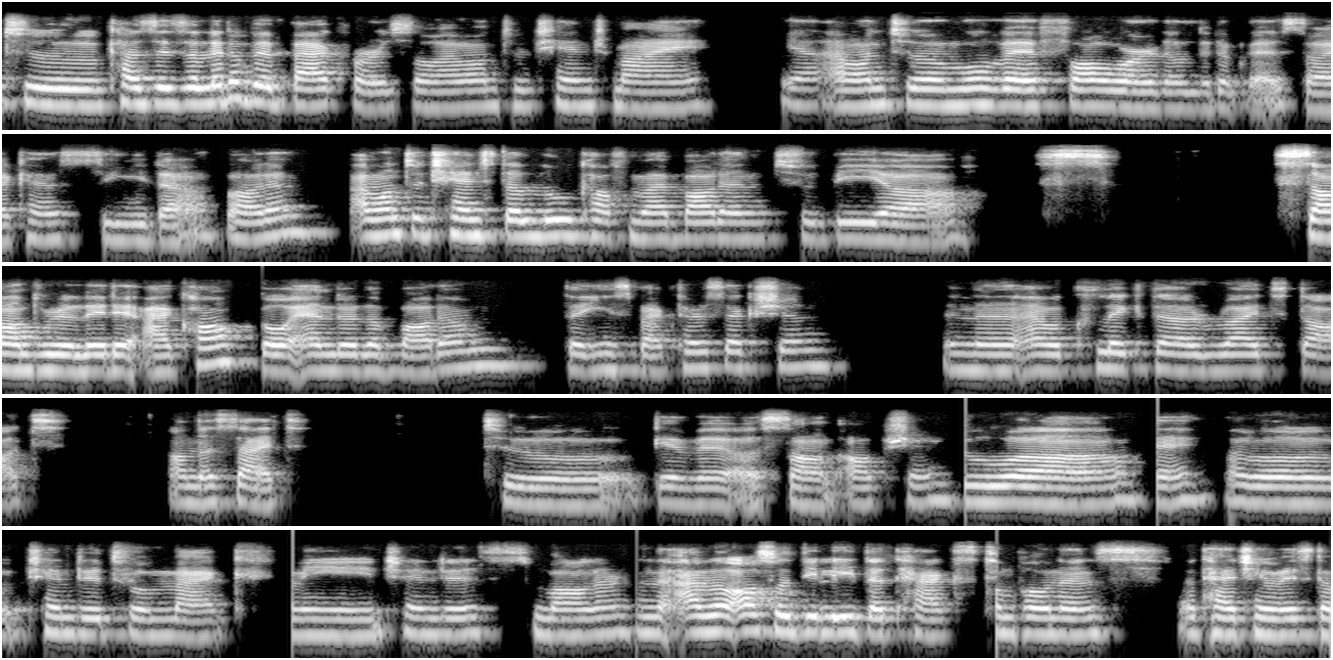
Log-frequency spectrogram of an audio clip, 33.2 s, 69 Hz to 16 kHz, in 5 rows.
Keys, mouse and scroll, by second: 0.1 click, 2.1 click, 3.7 right click, 5.4 click, 7.0 click, 7.8 right click, 8.9 click, 10.1 click, 12.4 click, 21.8 click, 23.1 middle click, 26.8 click, 28.8 click, 30.0 click, 32.0 click.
